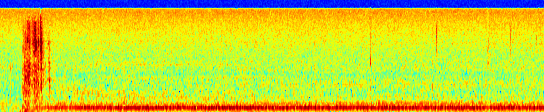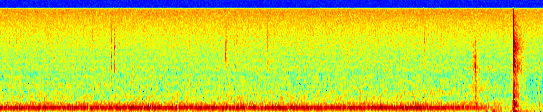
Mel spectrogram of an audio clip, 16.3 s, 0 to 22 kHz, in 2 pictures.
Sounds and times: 0.0s indoor room tone 16.3s
0.3s freezer/refrigerator door opens 1.6s
15.2s freezer/refrigerator door opens 16.1s

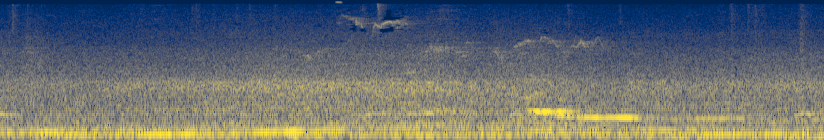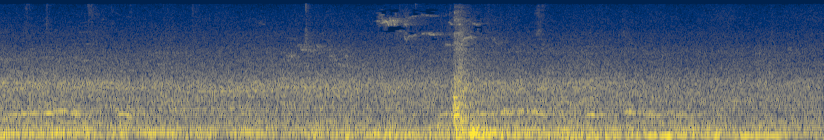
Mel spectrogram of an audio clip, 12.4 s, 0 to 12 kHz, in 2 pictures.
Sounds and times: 0.0s busy street 12.3s

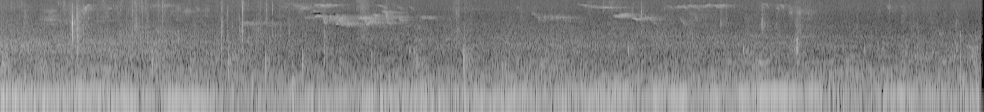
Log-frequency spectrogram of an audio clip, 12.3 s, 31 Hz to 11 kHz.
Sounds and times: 0.0s birds calling 5.7s

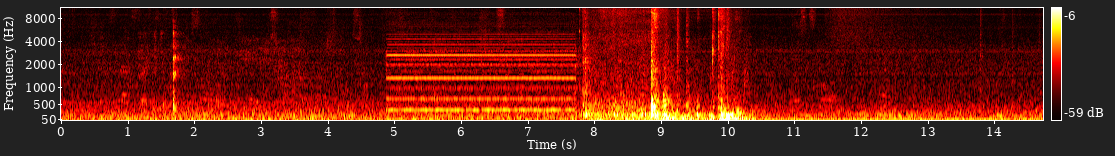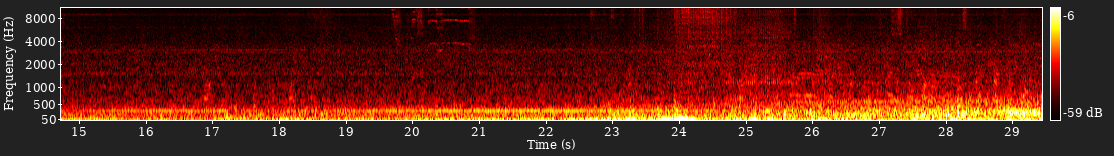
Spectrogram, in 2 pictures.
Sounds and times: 0.0s subway car 29.4s

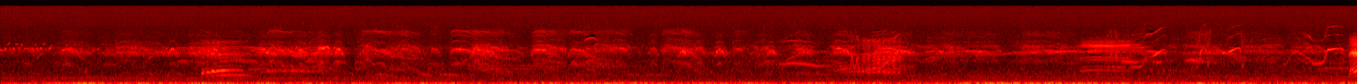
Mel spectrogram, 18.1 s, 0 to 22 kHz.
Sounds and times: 0.6s seagulls 18.1s
14.4s sheep 16.6s
14.6s peewits 18.1s

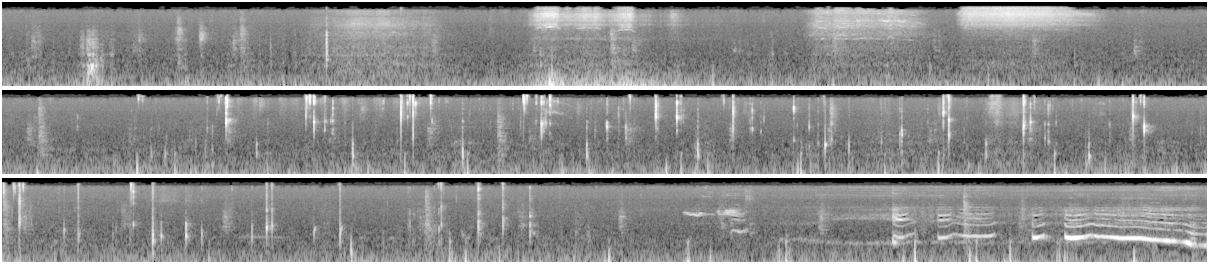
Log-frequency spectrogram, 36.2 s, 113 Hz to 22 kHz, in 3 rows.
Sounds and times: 13.4s smacking noises with my mouth 29.6s

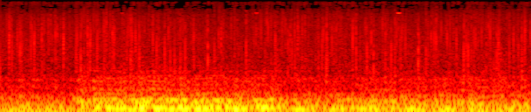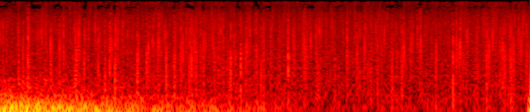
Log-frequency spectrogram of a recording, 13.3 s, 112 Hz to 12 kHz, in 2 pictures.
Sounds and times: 0.0s low heavy banging 9.7s
0.0s Thunder 9.9s
0.0s Rain 13.2s

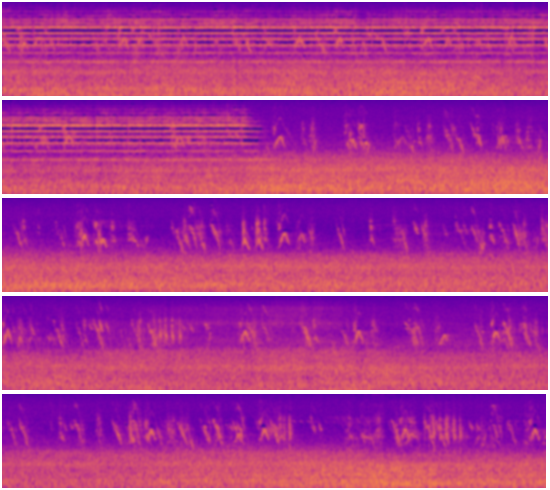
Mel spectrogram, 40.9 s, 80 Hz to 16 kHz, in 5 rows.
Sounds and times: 0.0s children 21.5s
0.0s sparrows 40.9s

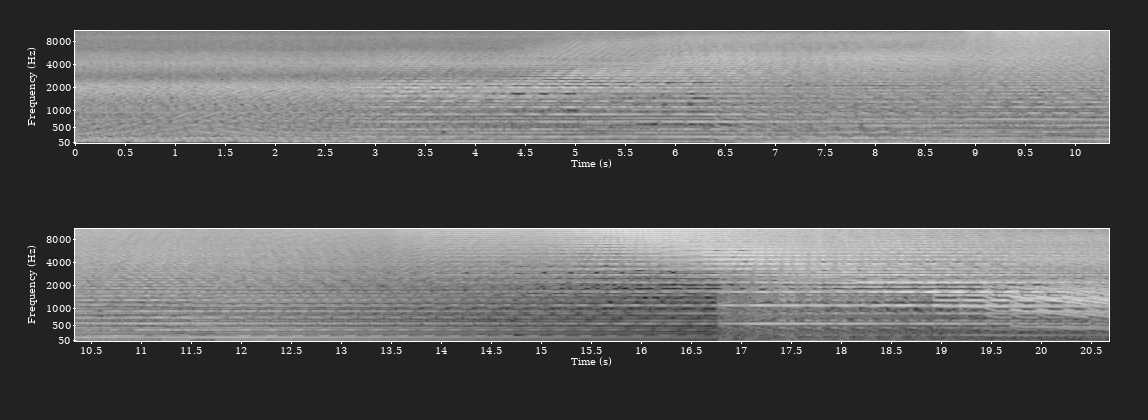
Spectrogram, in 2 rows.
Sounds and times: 0.0s analog synthesizer 20.6s

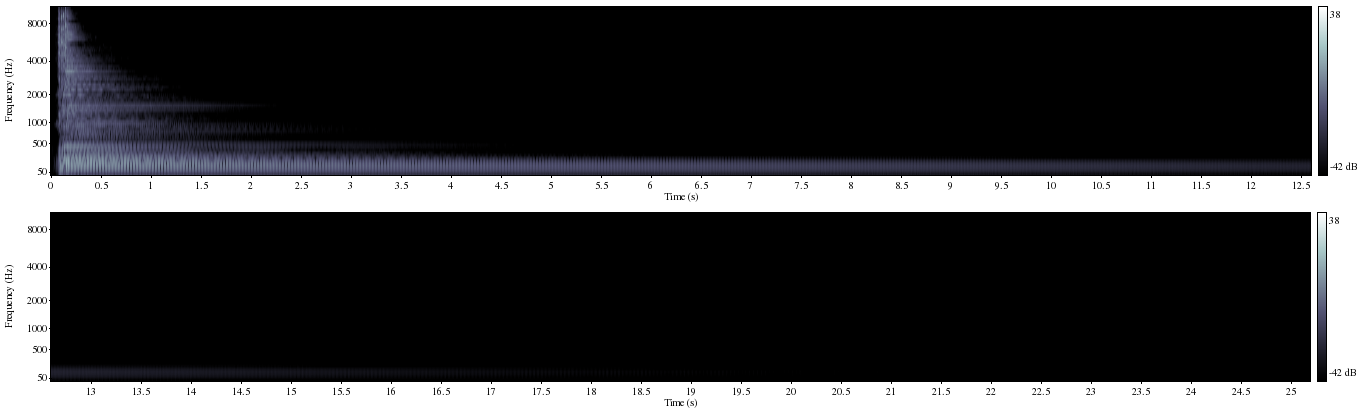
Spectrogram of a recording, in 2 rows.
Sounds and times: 0.0s nylon guitar 13.1s

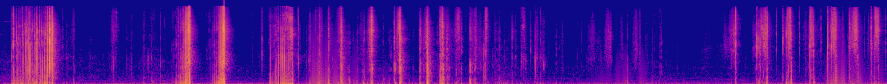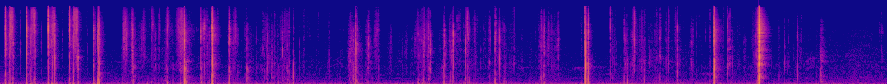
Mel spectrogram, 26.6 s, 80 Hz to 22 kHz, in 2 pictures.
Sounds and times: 0.2s playing cards 0.9s

